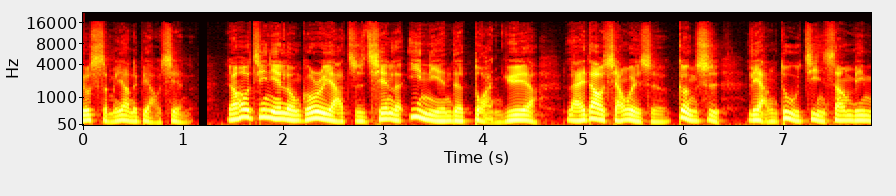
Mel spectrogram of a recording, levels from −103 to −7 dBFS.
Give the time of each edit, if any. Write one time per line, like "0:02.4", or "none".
none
